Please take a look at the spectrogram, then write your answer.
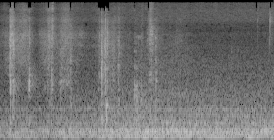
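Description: Tarot cards are shuffled by hand close up, a continuous papery riffling and sliding with sharper flicks scattered through.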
